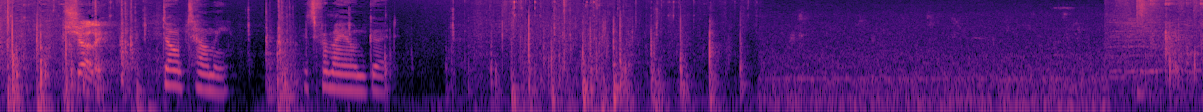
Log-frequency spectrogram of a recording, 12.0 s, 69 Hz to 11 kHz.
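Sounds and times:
low background hum: 6.6 - 11.1.

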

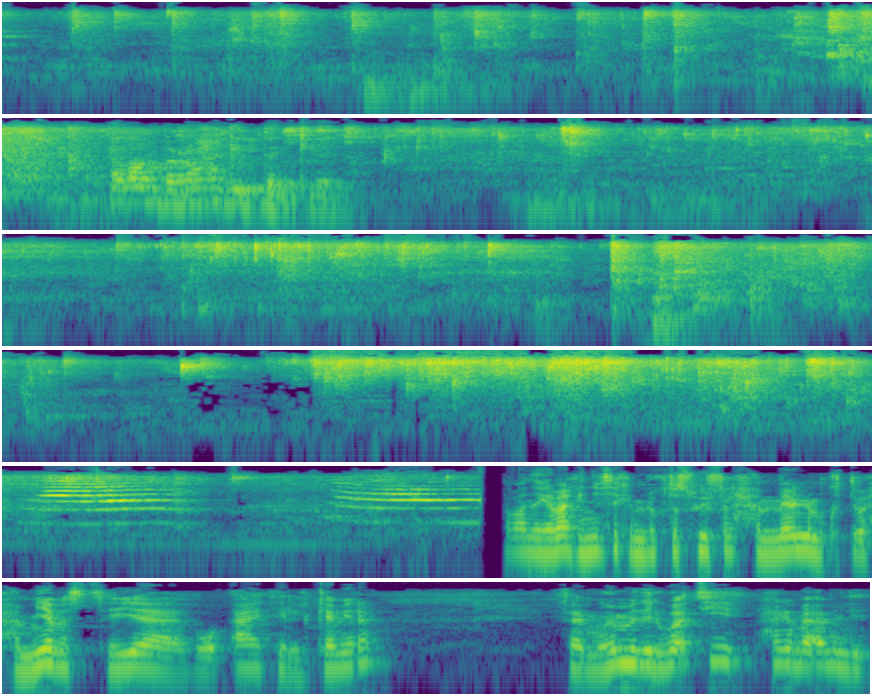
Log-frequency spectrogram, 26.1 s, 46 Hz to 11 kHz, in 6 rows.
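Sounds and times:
water splashing in a basin: 0.3 - 17.6
sharp splash or knock: 3.3 - 4.8, 11.7 - 13.2
water pouring from a cup: 6.0 - 11.6.

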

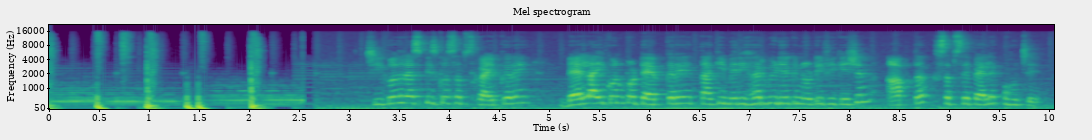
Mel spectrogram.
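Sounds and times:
music with deep drum beat: 0.0 - 2.3.

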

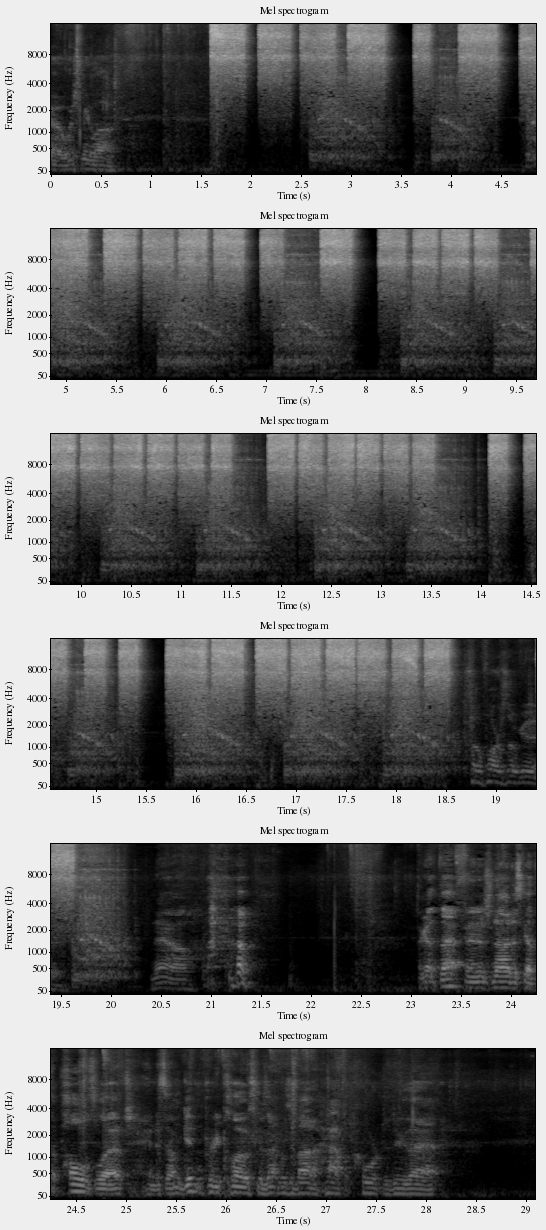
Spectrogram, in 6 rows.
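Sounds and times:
paint sprayer gun hissing: 1.6 - 18.7, 19.4 - 20.2.

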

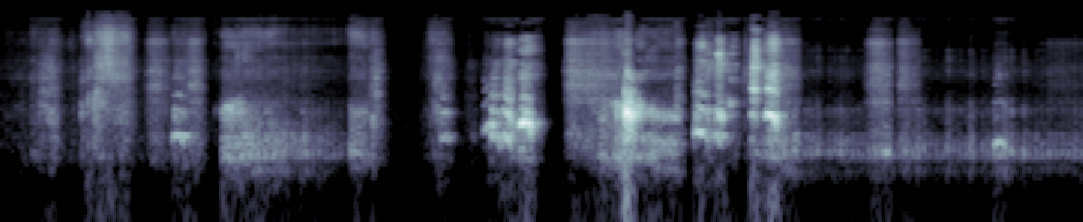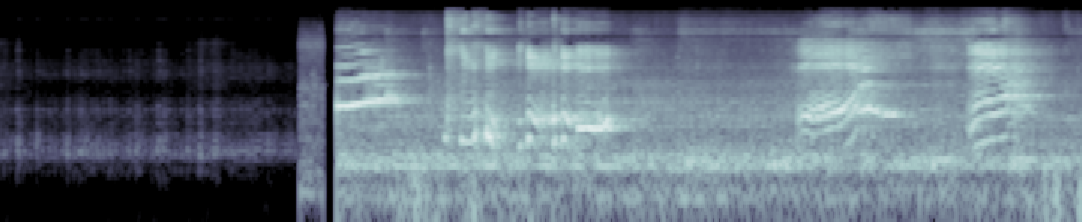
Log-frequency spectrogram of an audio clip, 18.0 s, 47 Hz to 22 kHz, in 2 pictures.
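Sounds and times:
baby giggling: 4.0 - 4.6, 5.8 - 6.6, 12.8 - 14.3.

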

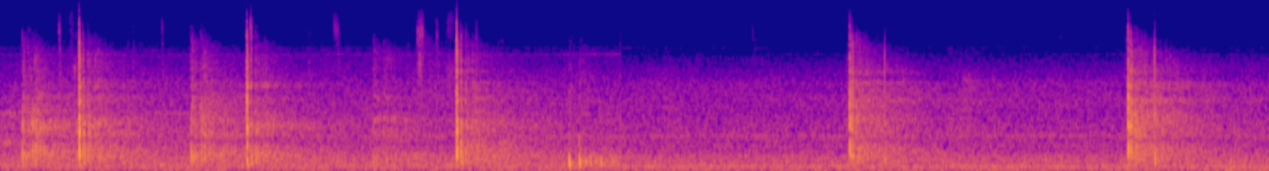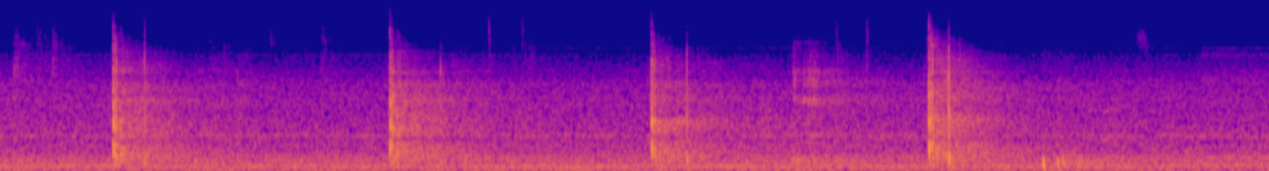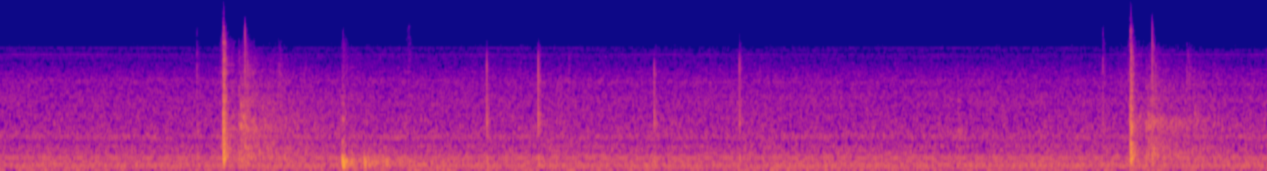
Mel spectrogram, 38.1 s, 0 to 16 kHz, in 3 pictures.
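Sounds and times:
tennis balls hit with rackets: 0.0 - 6.2, 8.3 - 9.9, 11.1 - 15.1, 15.9 - 18.1, 19.1 - 23.6, 27.3 - 31.0, 36.4 - 37.8.

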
